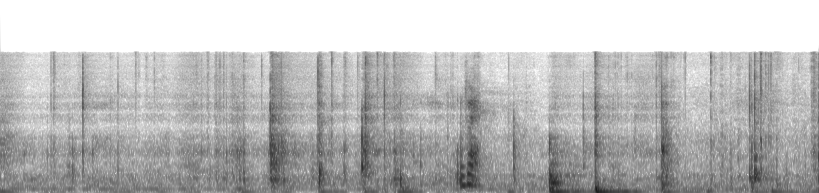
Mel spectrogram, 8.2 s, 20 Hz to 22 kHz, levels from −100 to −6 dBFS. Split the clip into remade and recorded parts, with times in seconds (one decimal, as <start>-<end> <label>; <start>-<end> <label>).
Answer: 0.0-4.8 remade; 4.8-5.4 recorded; 5.4-6.8 remade; 6.8-8.2 recorded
